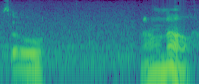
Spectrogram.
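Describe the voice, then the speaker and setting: A man's voice: fairly low pitch, very animated, takes it slowly, muffled recording. Man musing on a noisy stream. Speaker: race co-commentator. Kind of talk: casual sim racing commentary.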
